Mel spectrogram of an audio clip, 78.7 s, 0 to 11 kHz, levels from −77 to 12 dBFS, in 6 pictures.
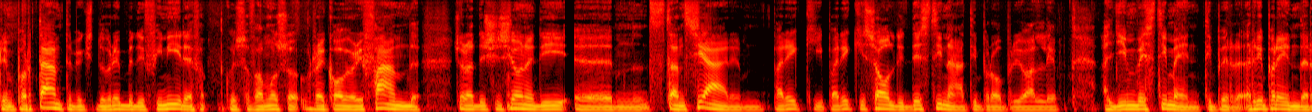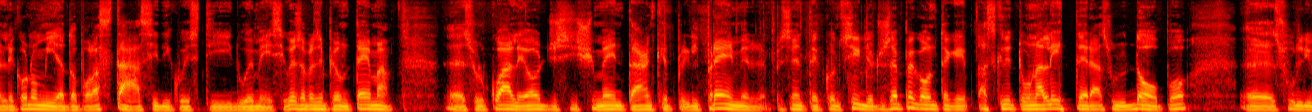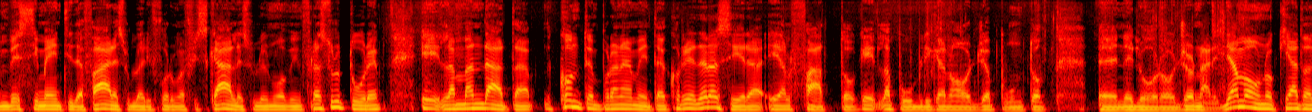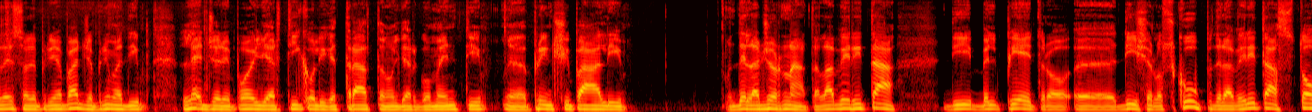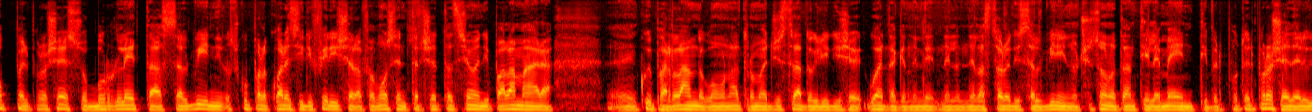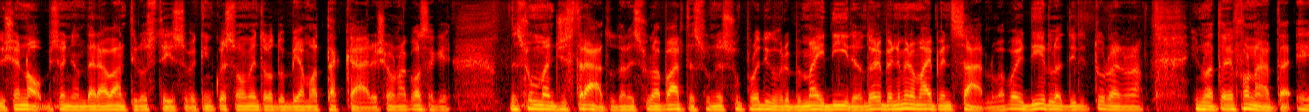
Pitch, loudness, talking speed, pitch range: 95 Hz, -22 LUFS, 160 wpm, 90-105 Hz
